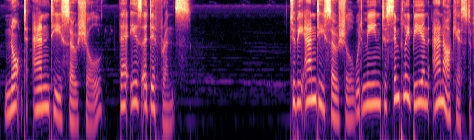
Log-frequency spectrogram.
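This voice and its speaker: A woman playing an aloof, regal ice elemental royal in a scripted fantasy audio roleplay, speaking in a formal, measured, deadpan way. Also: fairly low pitch.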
